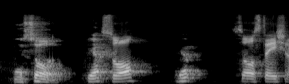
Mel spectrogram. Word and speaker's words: Seoul: Seoul? Soul. Yep. Soul. Yep. Soul Station. I almost called it Soul Train. That's the same. Same pronunciation.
